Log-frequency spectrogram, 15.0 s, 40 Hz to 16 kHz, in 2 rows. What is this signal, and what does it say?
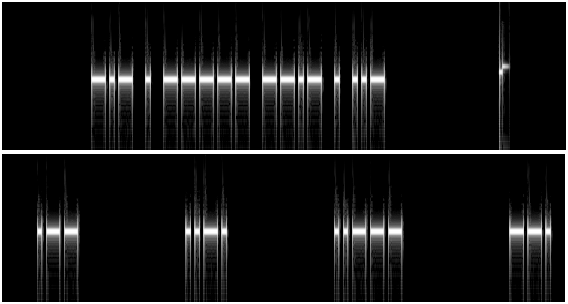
Morse code, heard as a keyed tone, about 20 wpm, spaced as for 10 wpm, 700 Hz. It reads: KE0QEU WF2G
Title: USA Call Signs - 8x Character Spacing - 20wpm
